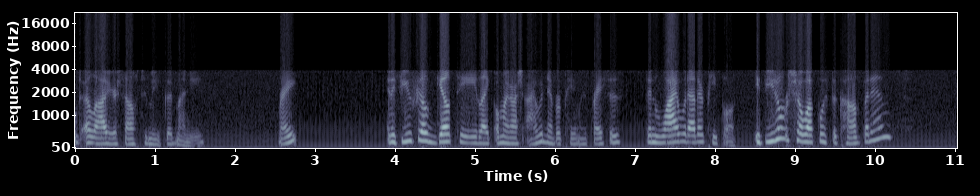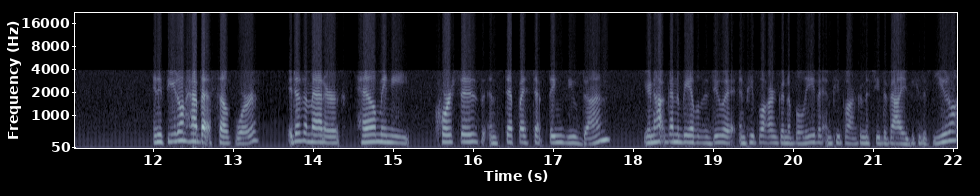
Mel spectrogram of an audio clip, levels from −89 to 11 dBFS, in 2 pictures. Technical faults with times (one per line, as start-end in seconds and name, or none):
0.00-22.06 video or display buzz
0.00-22.06 Dialogic VOX ADPCM
0.00-22.06 sample clock jitter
